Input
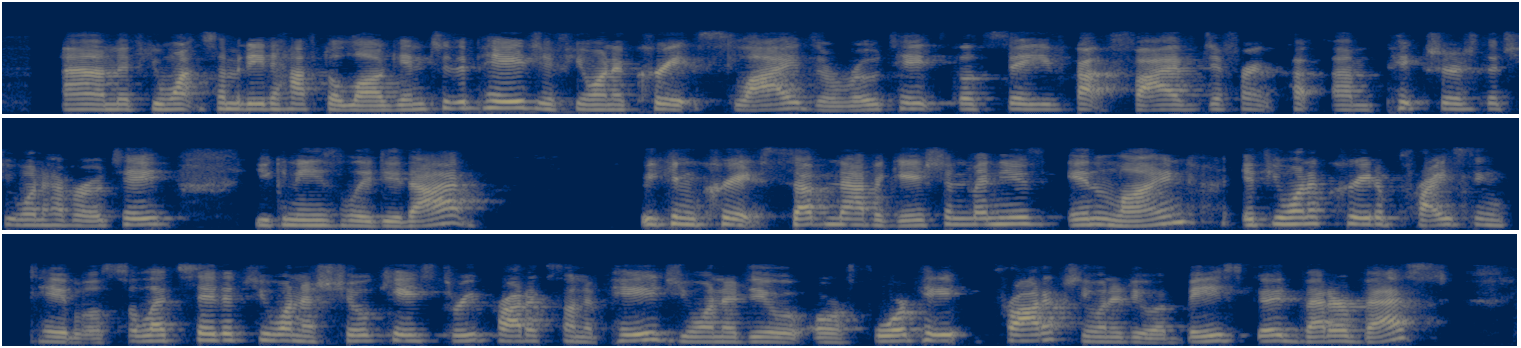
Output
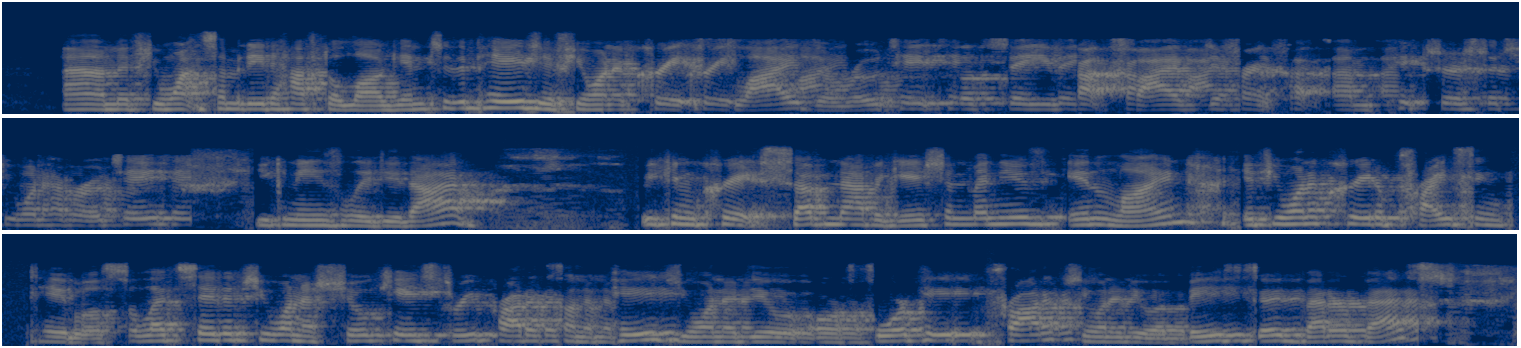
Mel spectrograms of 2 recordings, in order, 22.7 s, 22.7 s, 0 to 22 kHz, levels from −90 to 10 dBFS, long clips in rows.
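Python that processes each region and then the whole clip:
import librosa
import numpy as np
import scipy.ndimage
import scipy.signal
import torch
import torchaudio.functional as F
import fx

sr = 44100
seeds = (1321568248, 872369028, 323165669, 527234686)

y = fx.chain(x, sr, fx.brickwall_lowpass(high_hz=5600.0),
    fx.peak_eq(hz=170.0, db=-14.5, octaves=2.2),
    fx.echo_single(ms=242, db=-16.0), at=(3.0, 8.53))
y = fx.chain(y, sr, fx.peak_eq(hz=3200.0, db=-12.0, octaves=0.53),
    fx.echo_single(ms=96, db=-12.0),
    fx.band_squash(depth_pct=70), at=(17.72, 22.25))
y = fx.lowpass(y, sr, hz=4000.0, slope=6)
y = fx.sustainer(y, sr, db_per_s=24.0)
y = y * librosa.db_to_amplitude(-7.5)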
